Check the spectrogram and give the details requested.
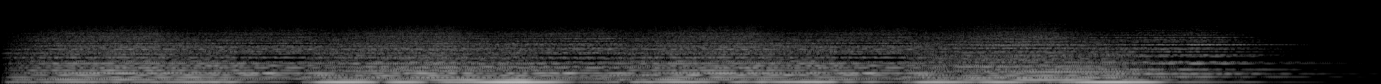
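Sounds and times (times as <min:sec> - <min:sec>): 
sad music: 0:00.0 - 0:13.4.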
